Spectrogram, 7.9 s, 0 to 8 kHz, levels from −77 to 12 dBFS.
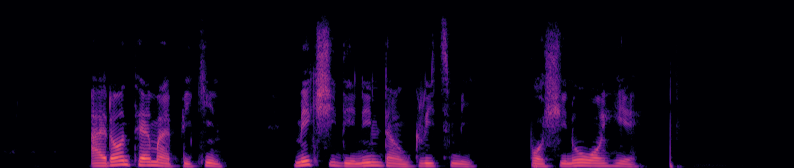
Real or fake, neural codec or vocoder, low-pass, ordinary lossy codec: real; none; 7.2 kHz; none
